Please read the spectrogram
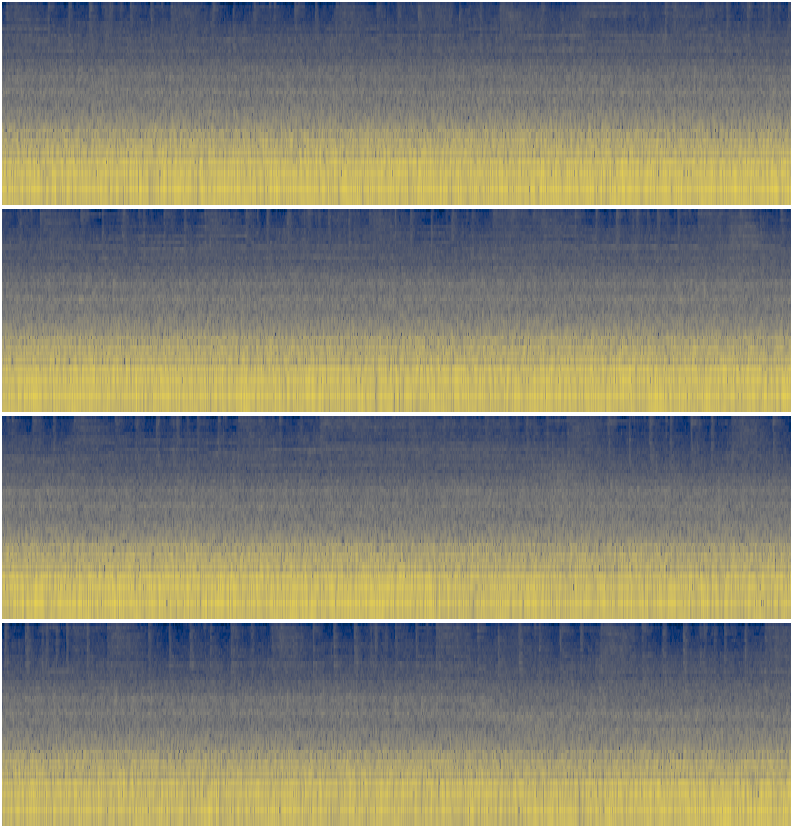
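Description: Steady road and engine rumble heard from inside the cabin of a moving car.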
